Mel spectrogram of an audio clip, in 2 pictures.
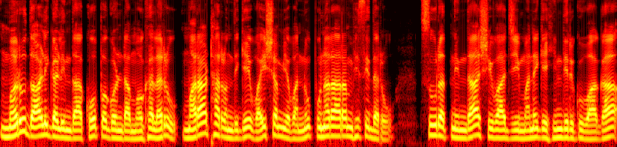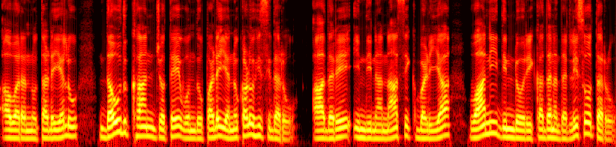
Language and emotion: Kannada, neutral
